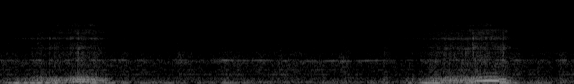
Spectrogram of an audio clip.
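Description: Two slow, low rumbling snores with a quiet pause between them, over faint steady background noise; ordinary snoring.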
